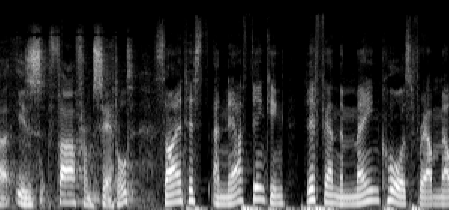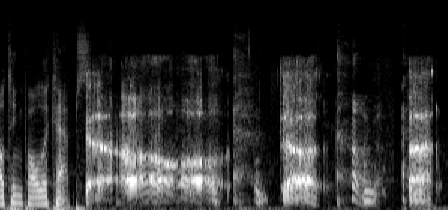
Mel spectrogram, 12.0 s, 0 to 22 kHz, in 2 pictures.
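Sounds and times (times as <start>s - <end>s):
speech: 0.0s - 7.3s, 9.4s - 11.9s
man belching loudly: 7.1s - 11.9s.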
